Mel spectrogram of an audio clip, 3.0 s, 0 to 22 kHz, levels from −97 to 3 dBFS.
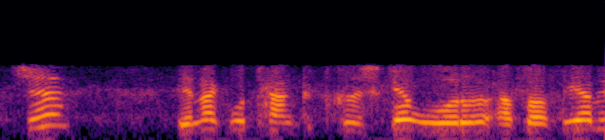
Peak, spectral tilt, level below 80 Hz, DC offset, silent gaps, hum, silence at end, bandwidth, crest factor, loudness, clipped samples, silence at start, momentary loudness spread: -8 dBFS; -1.5 dB/octave; -70 dBFS; under 0.1%; none; none; 0 s; 3.9 kHz; 16 dB; -24 LUFS; under 0.1%; 0.1 s; 8 LU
